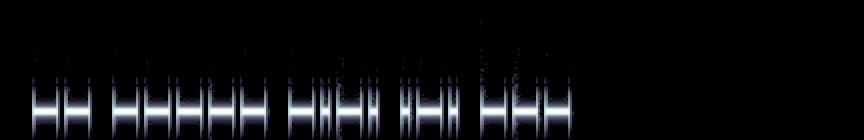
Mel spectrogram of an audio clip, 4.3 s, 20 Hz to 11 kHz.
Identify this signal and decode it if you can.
Morse code, heard as a keyed tone, about 31 wpm, 700 Hz. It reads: M0CRO
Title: DXCC-100 Call Signs - 5 Characters - Repeated 2x - 30wpm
